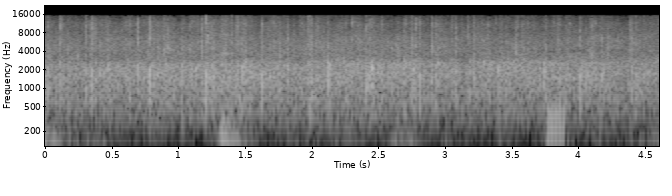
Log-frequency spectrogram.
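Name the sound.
applause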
